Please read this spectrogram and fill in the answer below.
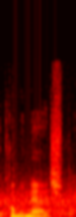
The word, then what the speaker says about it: Comaneci: At the Summer Olympics in 1976, Romanian gymnast Nadia Comaneci, and by the way, that is how you say it, we fact checked this, her score was perfect.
